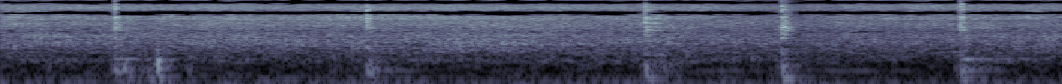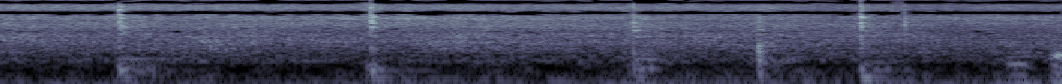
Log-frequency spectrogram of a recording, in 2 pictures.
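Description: Afritada meat sautés in a hot pan with a steady, close sizzle, while a spoon stirs and scrapes at regular intervals, leaving short knocks spaced through the frying.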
